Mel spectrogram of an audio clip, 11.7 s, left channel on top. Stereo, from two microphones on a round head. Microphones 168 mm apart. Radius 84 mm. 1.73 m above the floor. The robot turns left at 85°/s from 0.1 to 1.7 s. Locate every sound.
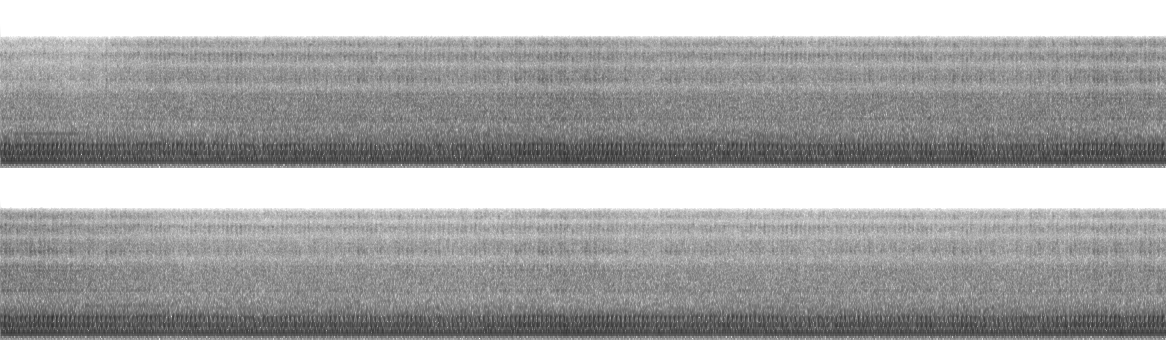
0.0 s an engine running: 65° right; by 11.7 s 160° left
